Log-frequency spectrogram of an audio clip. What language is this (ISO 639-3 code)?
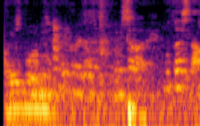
jpn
